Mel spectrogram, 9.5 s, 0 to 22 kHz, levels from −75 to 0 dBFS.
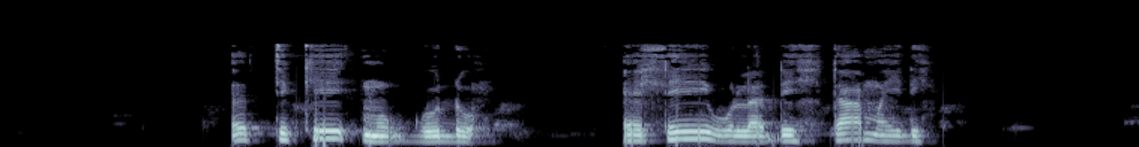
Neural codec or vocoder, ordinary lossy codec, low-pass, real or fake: none; MP3, 32 kbps; 7.2 kHz; real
